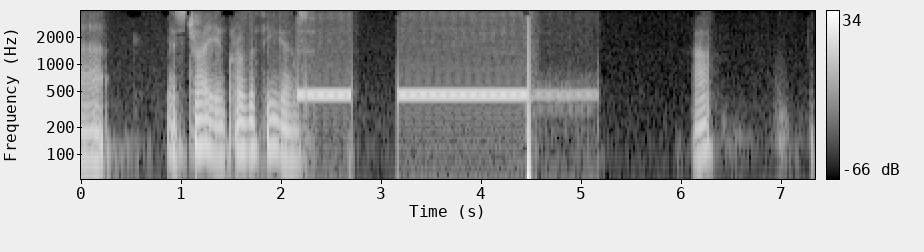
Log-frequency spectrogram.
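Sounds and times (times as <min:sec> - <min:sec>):
speech: 0:01.2 - 0:02.4
telephone ringback tone during outgoing call to a cell phone: 0:02.2 - 0:05.2.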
